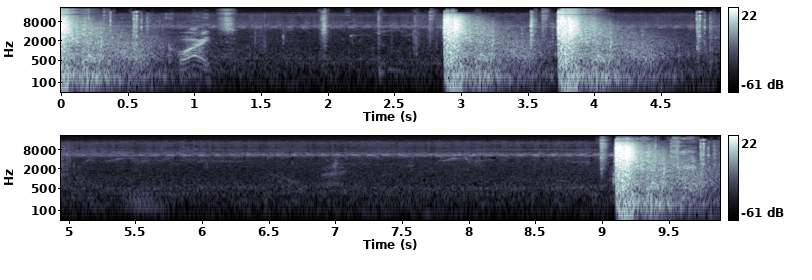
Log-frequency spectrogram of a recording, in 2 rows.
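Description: Gunfire in the pirate video game Assassin's Creed 4 Black Flag: a few sharp, loud shots scattered across the stretch, separated by quiet game ambience with insect-like chirping, and a brief spoken word near the start.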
